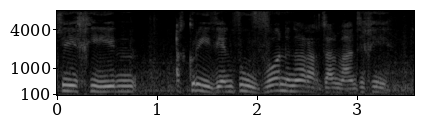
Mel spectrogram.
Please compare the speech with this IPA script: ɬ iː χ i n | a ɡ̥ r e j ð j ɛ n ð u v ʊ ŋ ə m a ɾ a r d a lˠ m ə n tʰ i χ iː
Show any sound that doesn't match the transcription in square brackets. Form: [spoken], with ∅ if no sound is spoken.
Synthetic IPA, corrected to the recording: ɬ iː χ [iː] n | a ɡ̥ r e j ð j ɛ n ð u v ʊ [n] ə [n] a ɾ a r d a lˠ m [a] n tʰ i χ iː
